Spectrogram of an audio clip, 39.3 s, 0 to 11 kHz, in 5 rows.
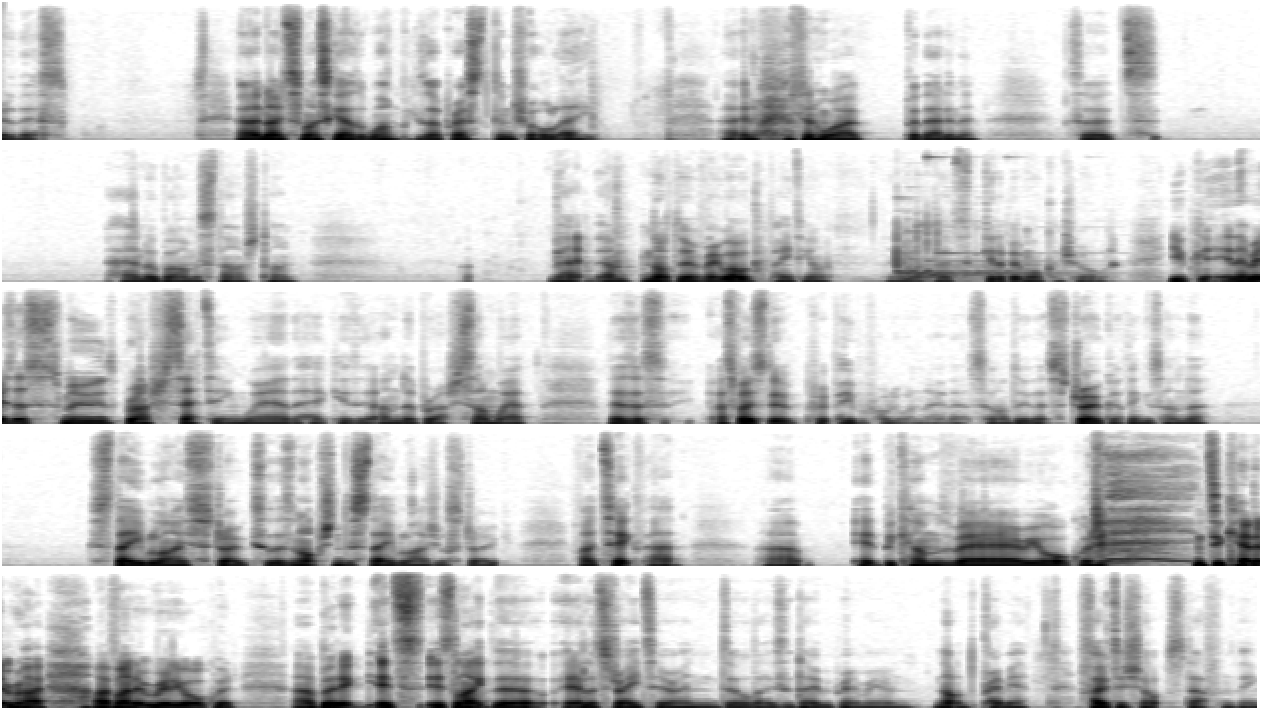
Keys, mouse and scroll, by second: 3.2 n, 3.6 middle click, 4.3-8.9 drag, 8.9 middle click, 9.7-11.2 drag, 11.2 ctrl+z, 11.6-12.8 middle drag, 12.8-30.8 drag, 30.8 ctrl+z, 34.3 middle click, 35.0-39.2 drag.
